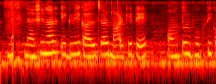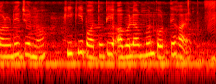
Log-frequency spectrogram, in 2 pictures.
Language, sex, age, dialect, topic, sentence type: Bengali, female, 41-45, Standard Colloquial, agriculture, question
